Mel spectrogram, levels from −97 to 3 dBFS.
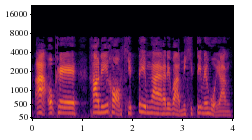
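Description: Speech runs the whole clip with nothing above 7 kHz, and sustained sounds and sibilants carry a plainly audible dull, smeared, warbling fizz. The likely cause is AAC compression, fitting AAC-LC at a low 24 kbps. A simple low-pass filter would remove the top end without that swirling texture.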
